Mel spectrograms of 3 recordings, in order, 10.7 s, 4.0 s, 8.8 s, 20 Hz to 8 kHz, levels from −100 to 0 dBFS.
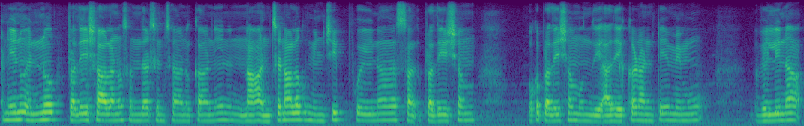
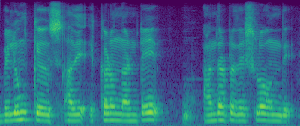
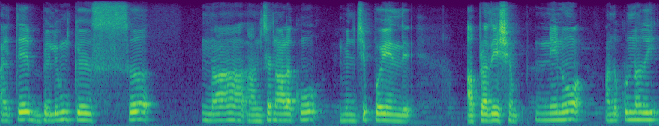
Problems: constant background noise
